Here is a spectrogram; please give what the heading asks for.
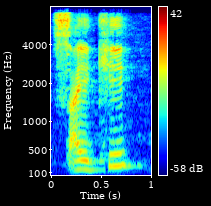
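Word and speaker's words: psyche: 푸시케를 영어식으로 발음하면 P가 묵음이 됩니다. 푸가 그래서 시크 시크 사이키 그다음에 로지 그래서 사이로지가 되면 심리학으로 번역이 되죠.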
